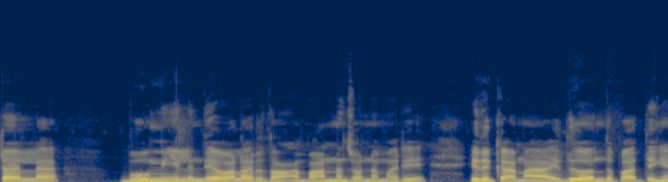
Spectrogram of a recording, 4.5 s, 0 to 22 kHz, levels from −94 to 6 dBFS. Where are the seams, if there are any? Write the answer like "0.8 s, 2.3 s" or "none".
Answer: none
